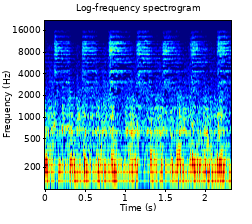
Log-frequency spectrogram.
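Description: A traditional Kerala temple percussion ensemble of chenda drums and hand cymbals playing a fast, steady rhythm, the cymbal clashes coming about three times a second over continuous drumming.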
